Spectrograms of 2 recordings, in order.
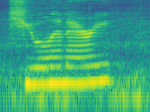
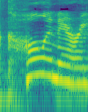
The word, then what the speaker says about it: culinary: You You just pronounced it culinary. It's culinary, you morons.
